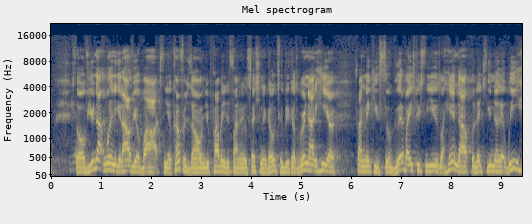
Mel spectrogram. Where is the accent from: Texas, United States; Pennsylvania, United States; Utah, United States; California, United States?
Texas, United States; Houston; I grew up in Houston in Third Ward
